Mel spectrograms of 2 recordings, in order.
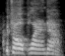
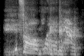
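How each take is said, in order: First: Said in the usual way. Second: Laughing shout. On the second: Shown as a demonstration. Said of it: "repeated louder laughing".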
